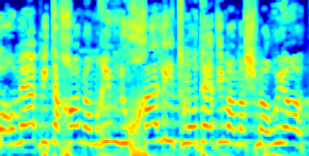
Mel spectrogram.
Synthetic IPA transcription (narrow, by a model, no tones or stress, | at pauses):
oʁmeabitaχo̞no̞mʁimnuχalːehitmo̞dedimhamaʃmaujo̞t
